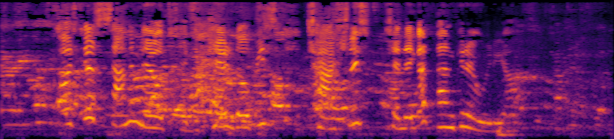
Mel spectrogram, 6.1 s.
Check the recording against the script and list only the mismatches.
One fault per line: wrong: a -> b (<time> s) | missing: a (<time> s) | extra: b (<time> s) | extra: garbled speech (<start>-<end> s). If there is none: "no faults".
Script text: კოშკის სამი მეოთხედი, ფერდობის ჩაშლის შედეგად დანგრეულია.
no faults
